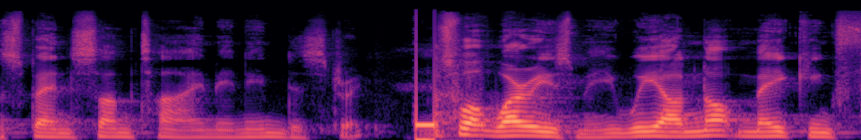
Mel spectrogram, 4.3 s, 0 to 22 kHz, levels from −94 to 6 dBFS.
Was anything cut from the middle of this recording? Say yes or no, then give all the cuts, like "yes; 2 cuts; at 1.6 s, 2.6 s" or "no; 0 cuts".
yes; 1 cut; at 2.2 s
